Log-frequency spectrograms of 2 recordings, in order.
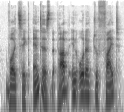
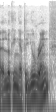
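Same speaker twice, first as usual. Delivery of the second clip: usual speaking voice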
